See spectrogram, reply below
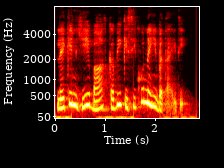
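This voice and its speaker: Female narrator for kids' fairy tales: high, expressive voice, unhurried pace. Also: slightly rough, dull audio. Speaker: storyteller. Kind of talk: scripted children's fairy tale narration.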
